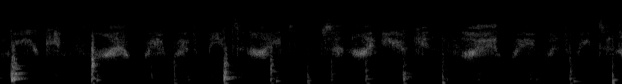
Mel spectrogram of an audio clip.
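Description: Close-up whispered reading into the microphone, breathy and unpitched, broken into syllables, with frequent sharp mouth clicks and breath pops on the mic.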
